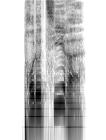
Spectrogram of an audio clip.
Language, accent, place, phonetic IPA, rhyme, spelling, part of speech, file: German, Germany, Berlin, [pʁoduˈt͡siːʁə], -iːʁə, produziere, verb, De-produziere.ogg
- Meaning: inflection of produzieren: 1. first-person singular present 2. singular imperative 3. first/third-person singular subjunctive I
